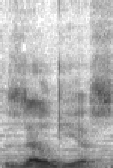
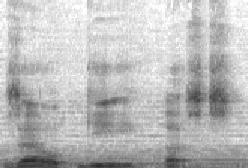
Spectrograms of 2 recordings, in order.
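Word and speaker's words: Zelgius: only returning the favor it's zelus Nazi say it with me zelus it's a hard G something hard to get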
